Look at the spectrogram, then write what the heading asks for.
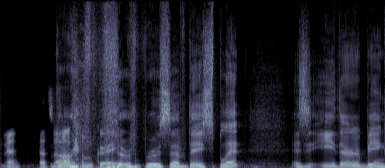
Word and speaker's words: Rusev: Yeah, so his name is not Rusev, technically. It's Rusev.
